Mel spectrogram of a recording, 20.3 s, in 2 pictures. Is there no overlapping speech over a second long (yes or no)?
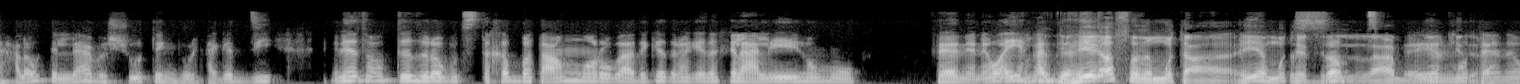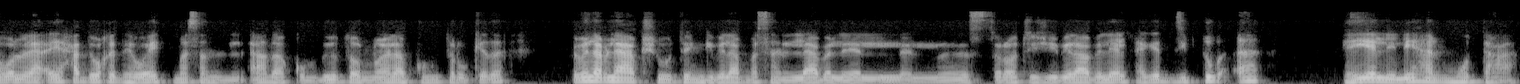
no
